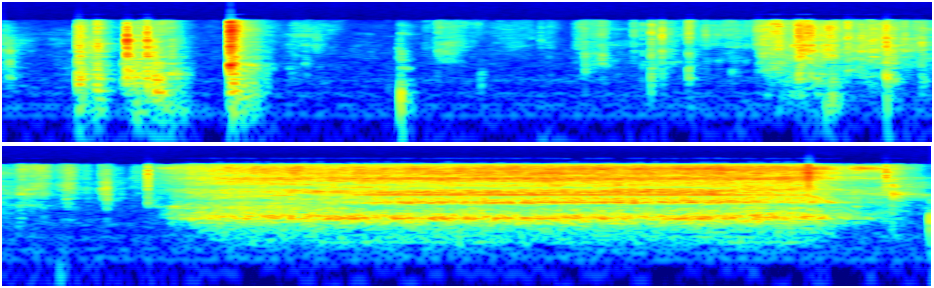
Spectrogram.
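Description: A heat embossing tool melting embossing powder on a Kraft-Tex journal cover blows a steady, loud airy hiss in the second half, preceded by scattered crinkling and handling noises.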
